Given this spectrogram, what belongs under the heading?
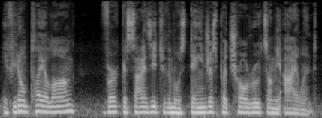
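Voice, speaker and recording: An actor playing an earnest, anxious junior soldier in a video game, speaking with deferential urgency. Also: male voice, medium pitch, fairly even intonation, fairly quick, darkish tone, slight background noise, close to an everyday voice. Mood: worried, urgent.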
